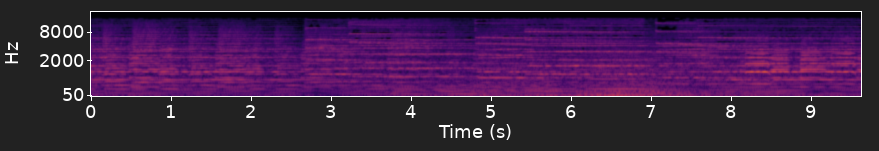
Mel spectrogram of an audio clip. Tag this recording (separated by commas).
Soundtrack music, Music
